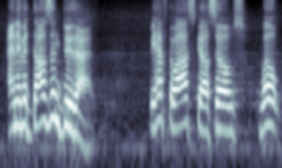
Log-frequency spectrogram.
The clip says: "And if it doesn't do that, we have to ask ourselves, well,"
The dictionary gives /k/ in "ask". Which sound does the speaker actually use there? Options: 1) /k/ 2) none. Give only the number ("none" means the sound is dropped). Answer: 1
